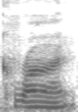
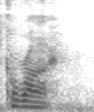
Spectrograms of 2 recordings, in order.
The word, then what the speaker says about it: Caron: Clutch Time by Caron, Butler, and Justin A. Reynolds, which I need the guy who did the voiceover. Make sure you say his name right. You said Caron. You said Caron. It's Caron.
